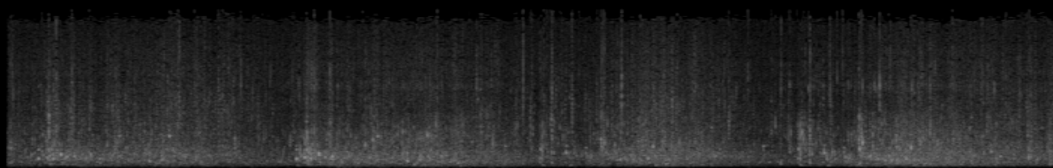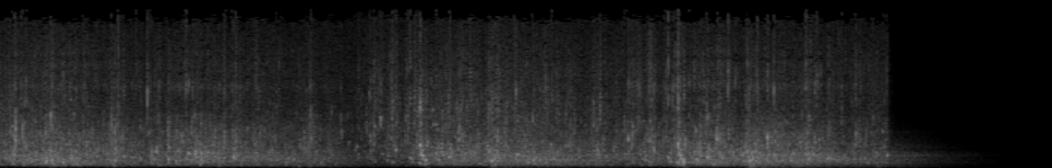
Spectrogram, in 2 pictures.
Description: Ocean Wave Lap Loop; Ambience; Props; Warframe; Grineer Ocean

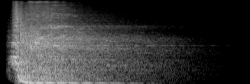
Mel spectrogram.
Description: Shackle Impact; Warframe; The New War; Deacons

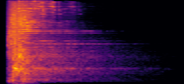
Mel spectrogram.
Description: Sword Swipe; Warframe; Duviri; Duviri Dax; Weapons

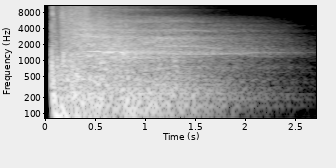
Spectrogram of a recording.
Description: Unhallowed Curse Hit; Warframe; Warframes; Dagath

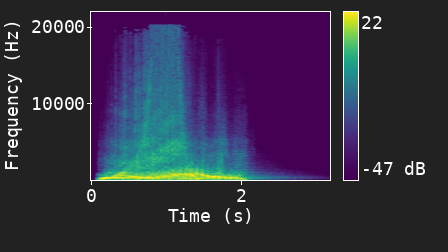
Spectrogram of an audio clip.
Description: Capital Ship Missile Whizzby; Warframe; Corpus

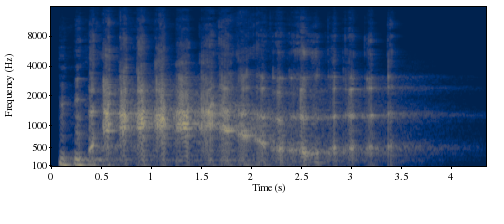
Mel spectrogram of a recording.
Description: laugh; Warframe; Tyl Regor Boss; Efforts

